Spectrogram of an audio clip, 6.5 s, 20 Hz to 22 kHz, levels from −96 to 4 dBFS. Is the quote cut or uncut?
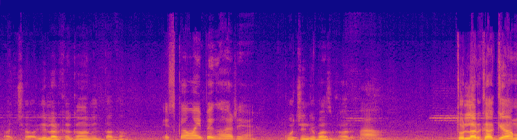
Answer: uncut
